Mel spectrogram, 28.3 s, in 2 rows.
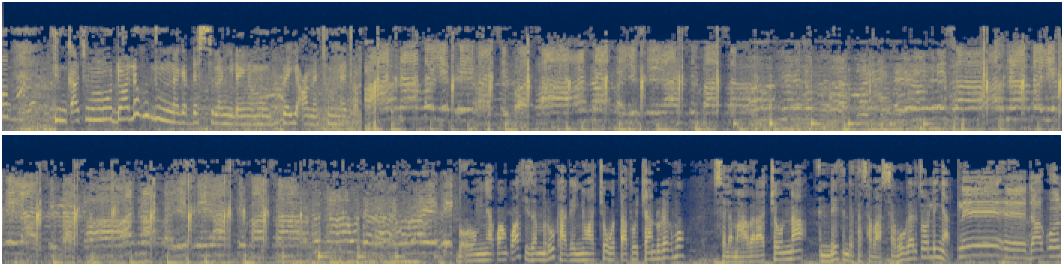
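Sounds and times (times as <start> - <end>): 
crowd of voices at a religious festival celebration: 0.0 - 20.6
speech: 0.1 - 7.6, 20.2 - 28.2.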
